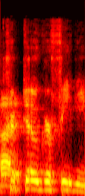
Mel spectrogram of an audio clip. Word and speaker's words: Cryptograffiti: special type of guest cryptog graffiti cryptog graffiti I pronounce it cryptog graffiti but it's like cryptography and graffiti combined into one he makes this these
